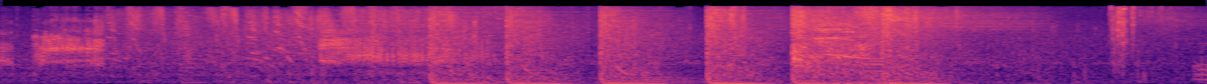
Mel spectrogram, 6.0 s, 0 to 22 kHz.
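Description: Heavy, close gunfire erupts during a firefight in Mass Effect 2, with loud repeated bursts and booming impacts in a rough rhythm over constant battle noise.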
